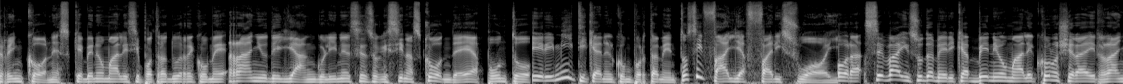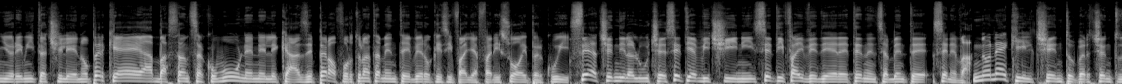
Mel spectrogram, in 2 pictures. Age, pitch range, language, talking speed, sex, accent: 30-49, 120-175 Hz, Italian, 210 wpm, male, native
